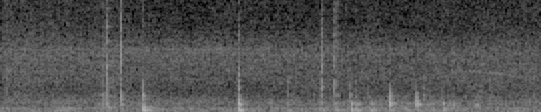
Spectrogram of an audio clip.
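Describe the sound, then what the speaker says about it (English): Bees buzz in short, scattered bursts around a hive, a few separate wings passing close, over a quiet background hum. "which I don't know if you can hear, but it did not make the bees happy"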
